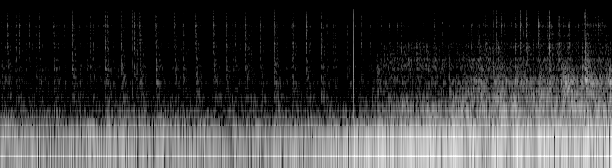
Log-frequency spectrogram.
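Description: Music played back through a pair of large floor-standing hi-fi loudspeakers, heard in the room, dominated by deep bass and low percussion, swelling louder about four seconds in.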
